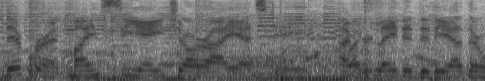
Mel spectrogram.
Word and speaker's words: Christ: It's spelled different. Mine's C-H-R-I-S-T.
